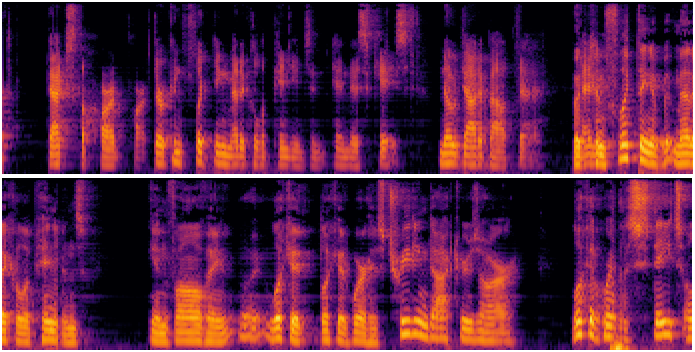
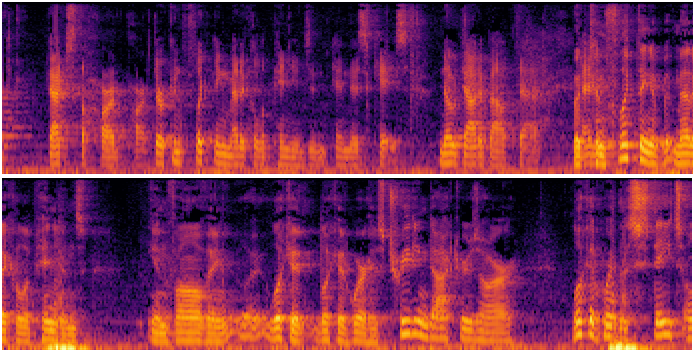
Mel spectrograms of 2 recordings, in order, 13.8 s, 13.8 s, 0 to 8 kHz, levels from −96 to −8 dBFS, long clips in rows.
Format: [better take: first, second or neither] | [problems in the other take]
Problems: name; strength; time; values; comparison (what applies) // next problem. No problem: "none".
second | noise reduction (neural mask model DeepFilterNet 3)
